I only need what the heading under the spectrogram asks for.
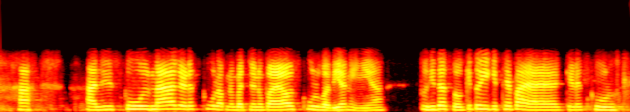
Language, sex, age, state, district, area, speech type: Punjabi, female, 30-45, Punjab, Pathankot, rural, conversation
